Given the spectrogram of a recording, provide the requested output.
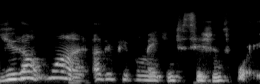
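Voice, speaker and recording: Her voice somewhat breathy, a woman speaks at a fairly high pitch with lively intonation. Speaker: healthcare consultant presenter. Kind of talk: presentation. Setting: video call.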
